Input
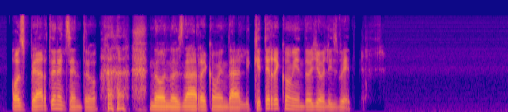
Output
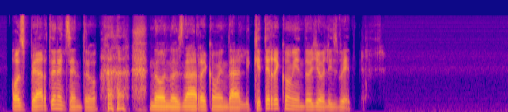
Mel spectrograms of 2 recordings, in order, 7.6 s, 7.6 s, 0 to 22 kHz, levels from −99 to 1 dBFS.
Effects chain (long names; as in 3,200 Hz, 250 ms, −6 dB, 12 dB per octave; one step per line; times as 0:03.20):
notch filter 3,600 Hz, Q 19
level +6 dB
